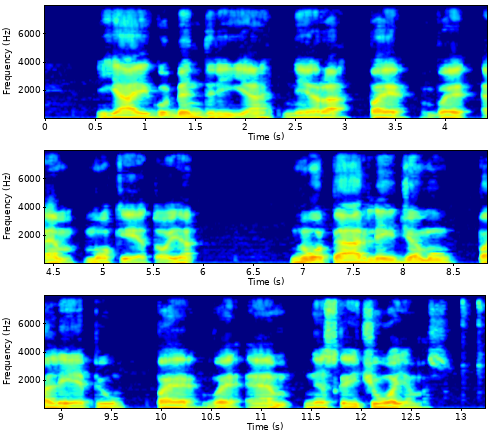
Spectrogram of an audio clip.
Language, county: Lithuanian, Alytus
